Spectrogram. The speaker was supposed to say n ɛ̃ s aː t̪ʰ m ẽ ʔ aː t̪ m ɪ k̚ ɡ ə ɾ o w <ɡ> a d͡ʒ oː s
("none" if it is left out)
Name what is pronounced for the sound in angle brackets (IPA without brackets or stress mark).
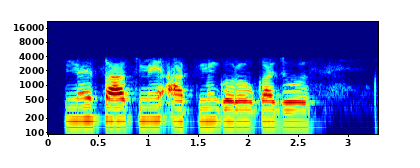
k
